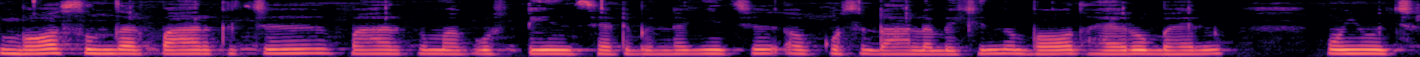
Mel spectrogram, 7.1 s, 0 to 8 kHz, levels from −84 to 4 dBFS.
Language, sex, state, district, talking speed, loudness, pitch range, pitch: Garhwali, female, Uttarakhand, Tehri Garhwal, 185 wpm, -25 LUFS, 190-200 Hz, 195 Hz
